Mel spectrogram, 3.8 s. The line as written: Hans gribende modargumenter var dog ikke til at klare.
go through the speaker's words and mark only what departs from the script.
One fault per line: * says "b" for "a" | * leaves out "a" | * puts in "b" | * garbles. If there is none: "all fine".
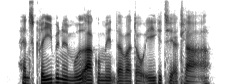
all fine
